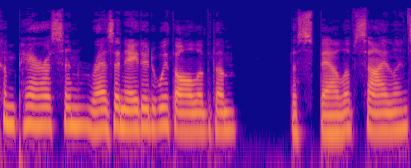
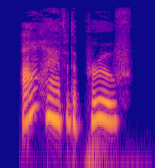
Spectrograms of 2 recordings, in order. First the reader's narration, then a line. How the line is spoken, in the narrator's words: piped up Karen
